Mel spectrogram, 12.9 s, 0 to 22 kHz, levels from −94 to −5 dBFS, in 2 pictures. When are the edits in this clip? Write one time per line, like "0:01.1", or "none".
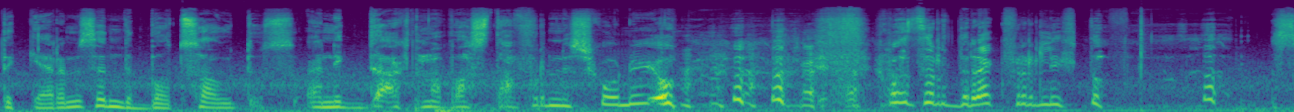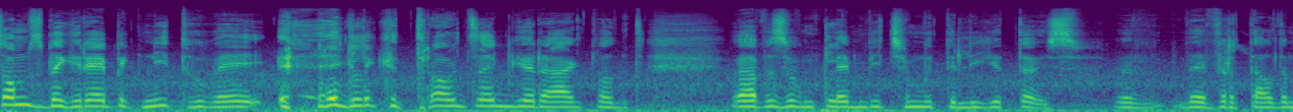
none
